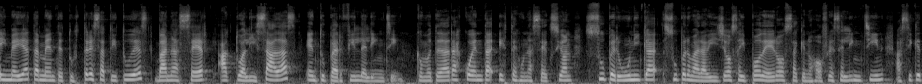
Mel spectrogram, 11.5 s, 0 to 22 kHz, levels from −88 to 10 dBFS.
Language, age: Spanish, 30-49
